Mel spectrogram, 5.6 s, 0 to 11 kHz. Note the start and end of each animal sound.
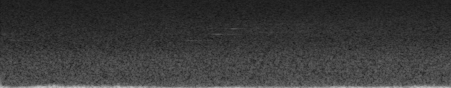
2.3s-3.2s: Hermit Thrush (Catharus guttatus)

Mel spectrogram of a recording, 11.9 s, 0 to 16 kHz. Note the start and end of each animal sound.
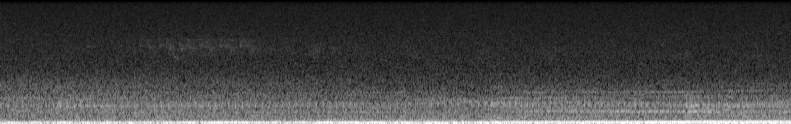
1.6s-4.2s: Ovenbird (Seiurus aurocapilla)

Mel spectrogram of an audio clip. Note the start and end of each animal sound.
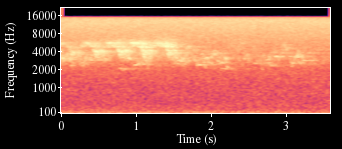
0.0s-1.7s: Ovenbird (Seiurus aurocapilla)
0.0s-3.6s: Red-eyed Vireo (Vireo olivaceus)

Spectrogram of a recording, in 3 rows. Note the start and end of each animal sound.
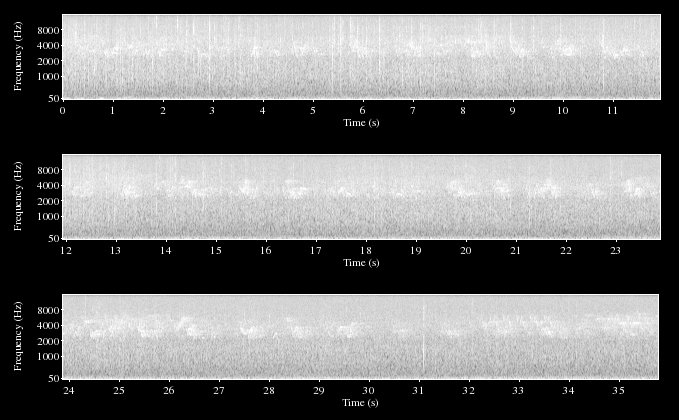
0.2s-35.8s: Red-eyed Vireo (Vireo olivaceus)
24.4s-25.9s: Black-throated Blue Warbler (Setophaga caerulescens)
32.0s-33.8s: Ovenbird (Seiurus aurocapilla)
34.0s-35.8s: Indigo Bunting (Passerina cyanea)

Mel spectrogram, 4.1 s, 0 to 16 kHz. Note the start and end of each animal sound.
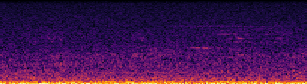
0.3s-4.1s: Red-eyed Vireo (Vireo olivaceus)
2.1s-4.1s: Hermit Thrush (Catharus guttatus)

